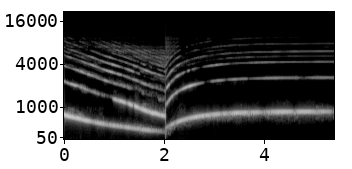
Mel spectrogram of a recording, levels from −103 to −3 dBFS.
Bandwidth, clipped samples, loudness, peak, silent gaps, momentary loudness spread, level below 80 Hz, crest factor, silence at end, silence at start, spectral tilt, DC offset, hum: 9.2 kHz; under 0.1%; -35 LUFS; -24 dBFS; none; 7 LU; -90 dBFS; 12 dB; 0 s; 0 s; -1 dB/octave; under 0.1%; none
